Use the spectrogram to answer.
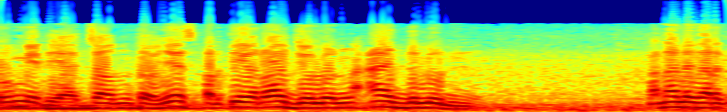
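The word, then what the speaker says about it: adlun (عدل): Dan adlun bukan adil. Ya, adlun bukan adil. Adlun masdar. Namun bimakna sifat. Ya kan? Jadi kita enggak bacanya dengan bacaan rajulun adlin. Ya, rajulun adlin, tapi rajulun adlun.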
